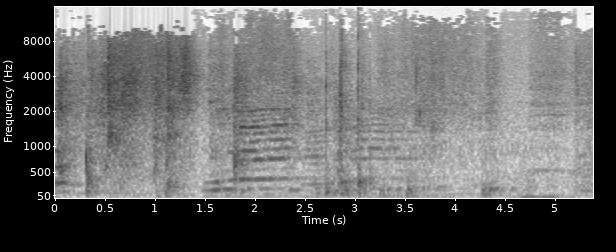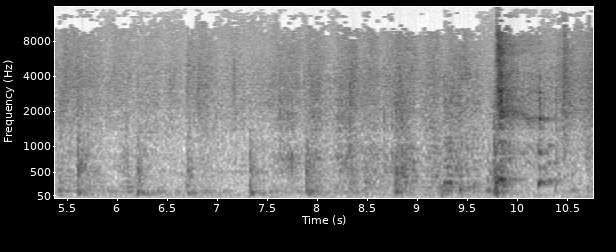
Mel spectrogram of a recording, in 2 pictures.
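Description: A cloth wiping a white laminate shelf unit, with short pitched squeaks in the first few seconds and scattered knocks and bumps as the shelf is handled and turned on a wooden table.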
